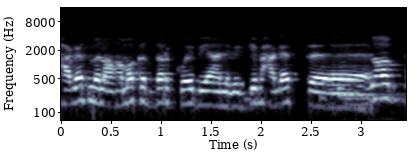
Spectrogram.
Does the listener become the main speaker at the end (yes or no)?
yes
